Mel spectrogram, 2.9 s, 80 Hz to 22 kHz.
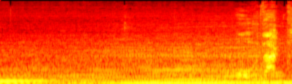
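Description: A supercharged Vauxhall Corsa engine revs steadily with a deep droning tone, grunting around 4,000 RPM, then climbs sharply near the end with a rising whine.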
